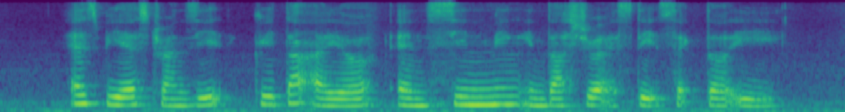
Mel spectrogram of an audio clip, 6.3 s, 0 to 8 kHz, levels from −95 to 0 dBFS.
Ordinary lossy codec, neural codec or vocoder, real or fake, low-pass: none; none; real; 7.2 kHz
